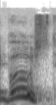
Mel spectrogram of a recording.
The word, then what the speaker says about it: boost: learn how to say boost it's got a t on the end well so I I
